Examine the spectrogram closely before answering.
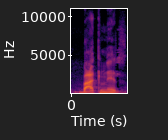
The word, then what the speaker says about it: Wagner: líderes de este grupo Wagner Wagner Así es como dicen se le debe de pronunciar estaban en este vuelo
